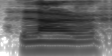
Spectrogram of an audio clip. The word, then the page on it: lar: apatani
